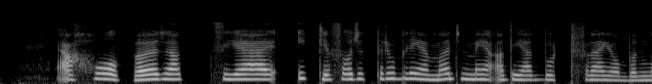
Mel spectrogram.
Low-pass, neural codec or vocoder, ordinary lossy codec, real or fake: 7.2 kHz; codec, 16 kHz, 1.1 kbps, Voila-Tokenizer; Opus, 64 kbps; fake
